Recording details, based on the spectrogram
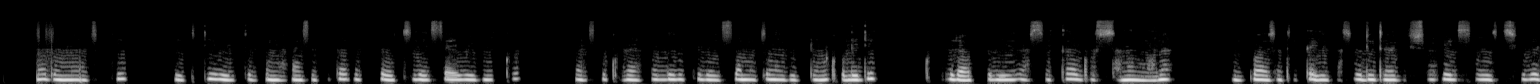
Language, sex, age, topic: Gamo, female, 18-24, government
